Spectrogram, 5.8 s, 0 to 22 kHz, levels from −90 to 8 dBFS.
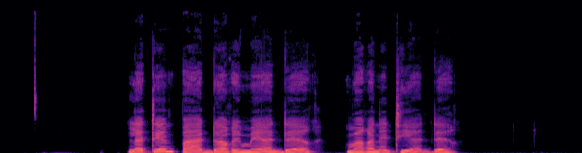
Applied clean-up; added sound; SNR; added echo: neural mask model DeepFilterNet 3.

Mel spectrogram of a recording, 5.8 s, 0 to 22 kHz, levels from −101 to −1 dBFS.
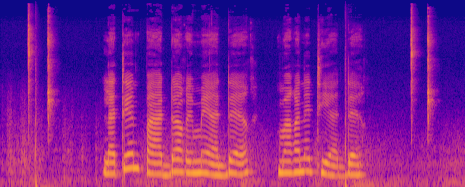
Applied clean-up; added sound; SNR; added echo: none; Thunder / Rain + Fireworks; 16 dB; none.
